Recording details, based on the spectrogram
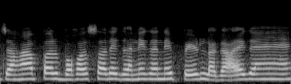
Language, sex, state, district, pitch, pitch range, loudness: Hindi, female, Uttar Pradesh, Jyotiba Phule Nagar, 245 Hz, 230-250 Hz, -17 LUFS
